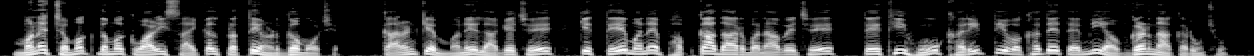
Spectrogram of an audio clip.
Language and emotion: Gujarati, disgusted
